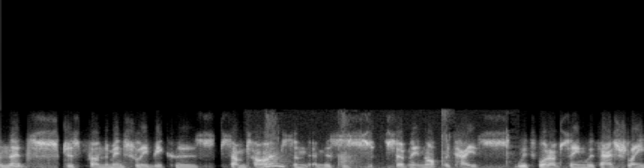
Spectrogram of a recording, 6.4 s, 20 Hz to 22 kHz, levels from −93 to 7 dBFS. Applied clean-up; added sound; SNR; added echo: none; Fart; 17 dB; none.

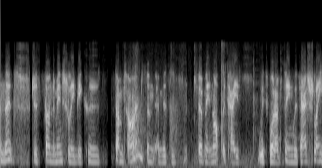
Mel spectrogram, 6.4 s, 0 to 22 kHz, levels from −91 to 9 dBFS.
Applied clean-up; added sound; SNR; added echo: neural separator model SepFormer DNS4.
